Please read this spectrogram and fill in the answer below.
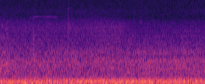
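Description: Steady low diesel engine rumble with a constant hum, a fire engine running its pump to feed the hose stream.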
